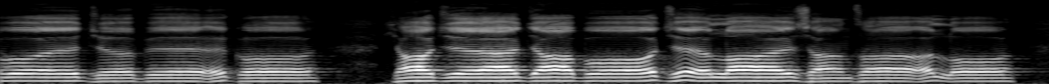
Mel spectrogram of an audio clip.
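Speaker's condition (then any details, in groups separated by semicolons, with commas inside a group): No condition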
